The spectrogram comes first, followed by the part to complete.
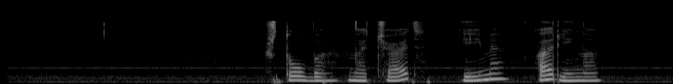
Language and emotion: Russian, neutral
